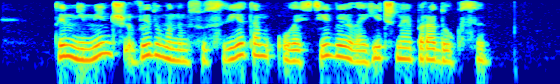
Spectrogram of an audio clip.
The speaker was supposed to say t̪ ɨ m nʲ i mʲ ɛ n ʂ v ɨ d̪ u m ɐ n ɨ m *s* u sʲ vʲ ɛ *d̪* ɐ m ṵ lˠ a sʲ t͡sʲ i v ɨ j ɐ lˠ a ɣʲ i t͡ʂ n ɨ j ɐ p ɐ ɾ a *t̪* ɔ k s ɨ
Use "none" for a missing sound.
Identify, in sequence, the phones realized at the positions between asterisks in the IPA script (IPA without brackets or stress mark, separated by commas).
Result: s, t̪, d̪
